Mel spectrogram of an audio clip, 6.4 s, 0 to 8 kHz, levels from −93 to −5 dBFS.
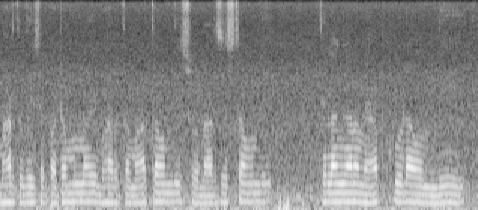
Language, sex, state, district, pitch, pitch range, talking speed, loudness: Telugu, male, Telangana, Komaram Bheem, 120 Hz, 115-125 Hz, 115 wpm, -15 LUFS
